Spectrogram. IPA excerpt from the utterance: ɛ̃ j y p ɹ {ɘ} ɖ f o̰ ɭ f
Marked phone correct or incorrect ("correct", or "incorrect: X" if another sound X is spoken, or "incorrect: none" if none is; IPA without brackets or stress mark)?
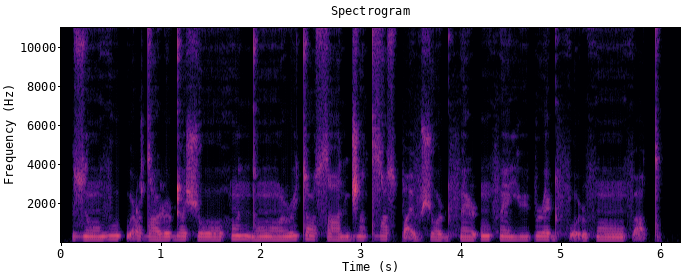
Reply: incorrect: ɛ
